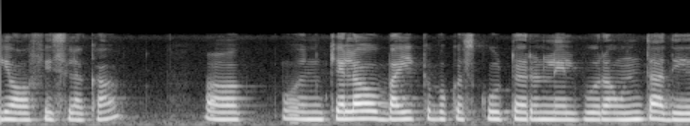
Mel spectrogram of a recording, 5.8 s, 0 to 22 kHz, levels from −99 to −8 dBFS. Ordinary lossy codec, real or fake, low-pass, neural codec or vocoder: MP3, 64 kbps; real; 7.2 kHz; none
